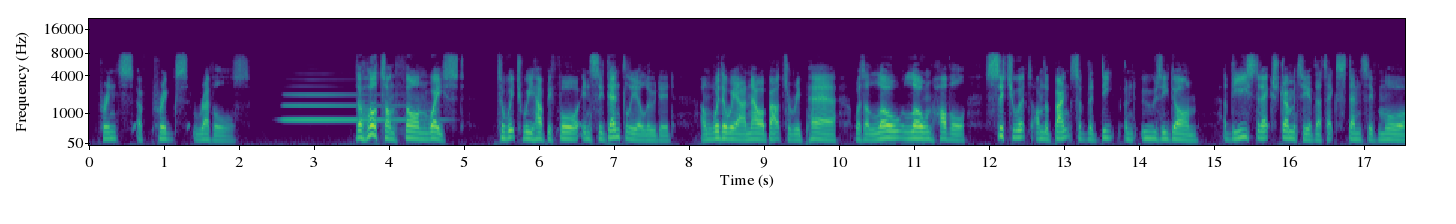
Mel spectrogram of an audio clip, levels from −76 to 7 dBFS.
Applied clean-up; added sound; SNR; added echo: none; Wind instrument, woodwind instrument; 12 dB; none.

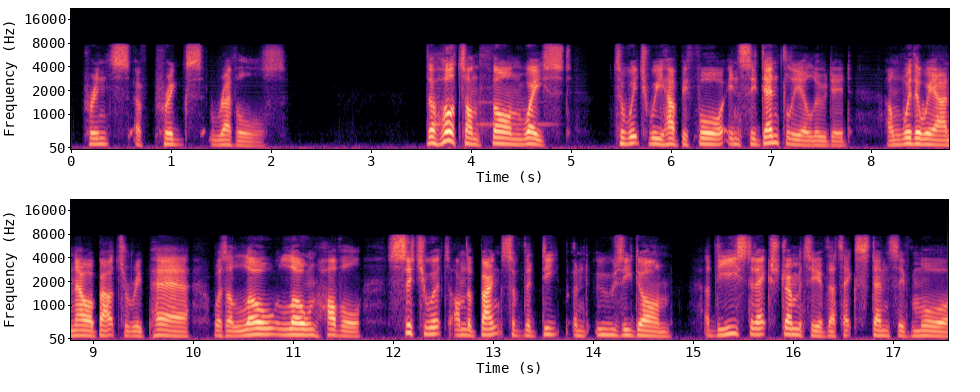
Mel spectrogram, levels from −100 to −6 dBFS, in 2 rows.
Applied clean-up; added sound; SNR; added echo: neural diffusion model UNIVERSE++.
